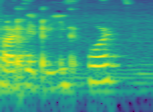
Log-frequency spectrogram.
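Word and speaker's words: Hartbeespoort: We are at what they call Hottie Sport. How you say it again, Tasha? I'm going to do my very best. It's Hottie B Sport.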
